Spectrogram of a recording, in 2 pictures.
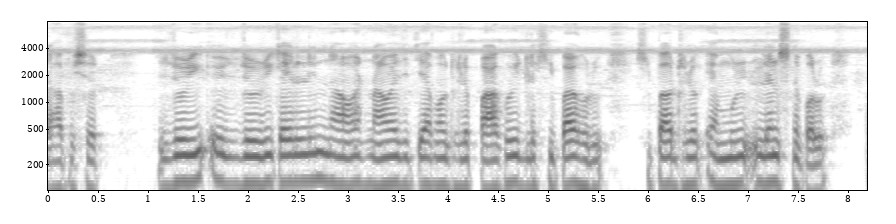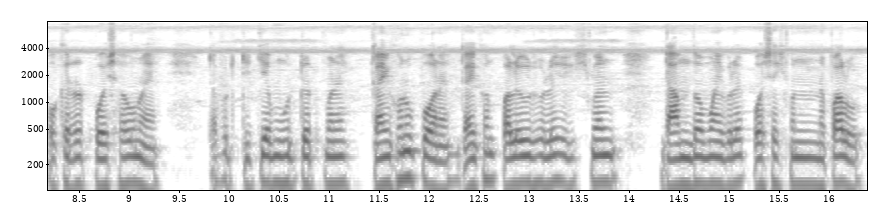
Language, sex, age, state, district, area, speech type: Assamese, male, 30-45, Assam, Majuli, urban, spontaneous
